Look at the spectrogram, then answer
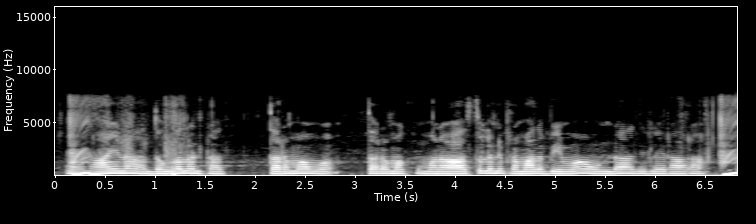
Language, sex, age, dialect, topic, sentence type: Telugu, female, 31-35, Telangana, banking, statement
